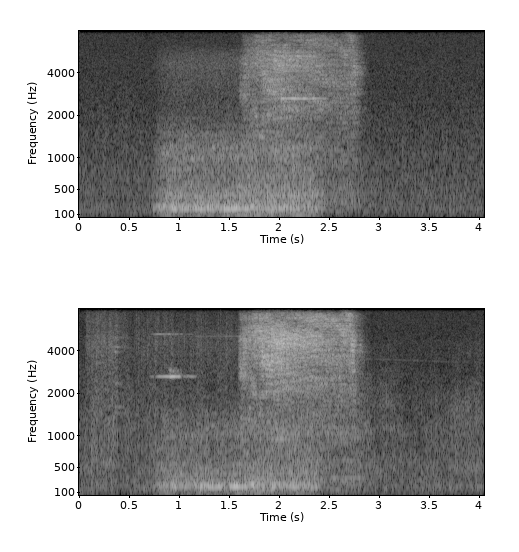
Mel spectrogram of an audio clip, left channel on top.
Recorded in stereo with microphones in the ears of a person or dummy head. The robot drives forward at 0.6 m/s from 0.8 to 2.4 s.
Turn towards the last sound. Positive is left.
turn(degrees=-55)  # may be behind; listen again after turning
